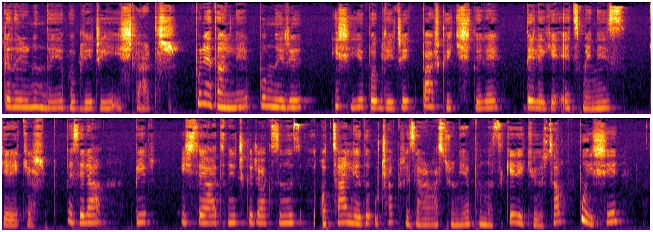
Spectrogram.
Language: Turkish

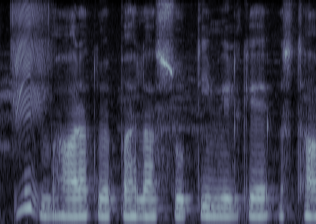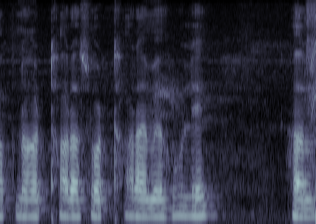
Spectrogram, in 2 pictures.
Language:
Magahi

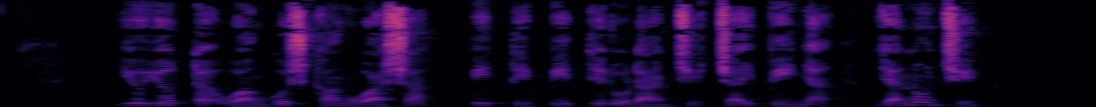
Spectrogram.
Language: Southern Pastaza Quechua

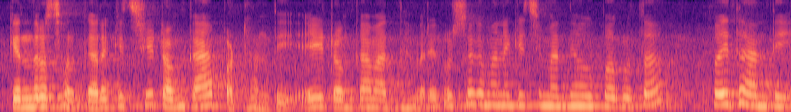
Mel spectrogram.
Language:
Odia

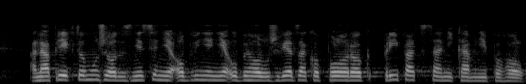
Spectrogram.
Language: Slovak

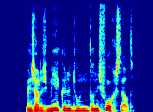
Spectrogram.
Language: Dutch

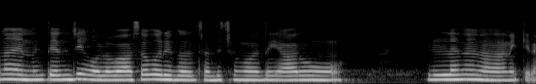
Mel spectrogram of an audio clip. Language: Tamil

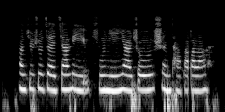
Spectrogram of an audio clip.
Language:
Chinese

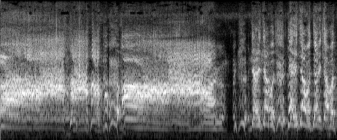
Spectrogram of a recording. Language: Indonesian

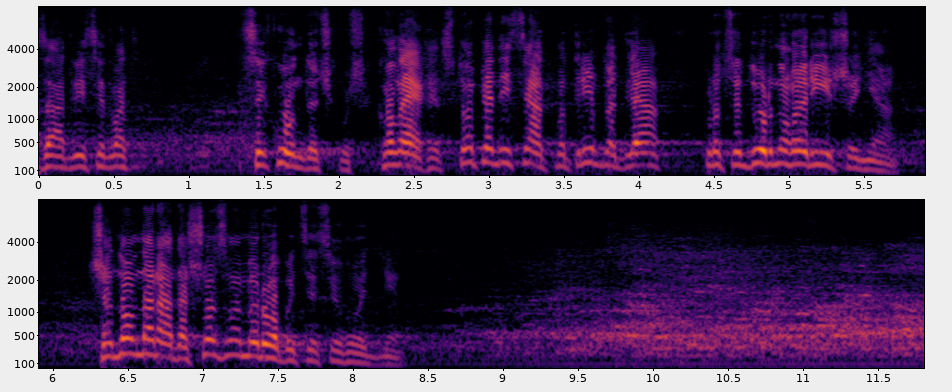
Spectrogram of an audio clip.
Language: Ukrainian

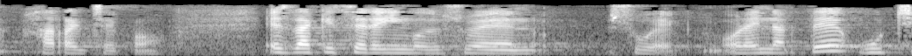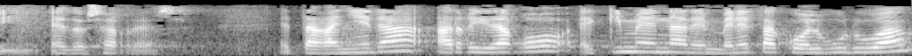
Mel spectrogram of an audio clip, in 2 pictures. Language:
Basque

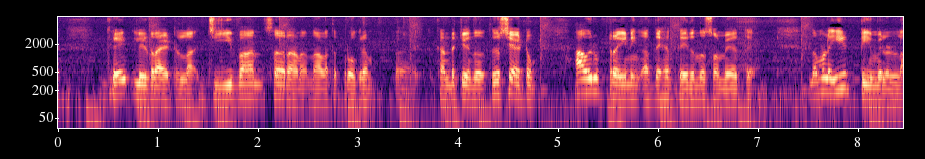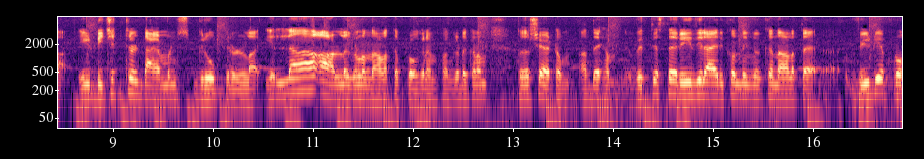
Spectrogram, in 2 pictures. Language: Malayalam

